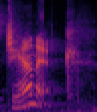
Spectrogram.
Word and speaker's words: Janiak: Janiak, or is it Janik? – It's Janik.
